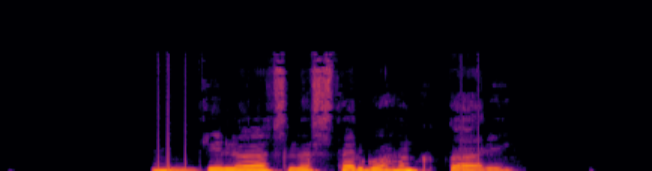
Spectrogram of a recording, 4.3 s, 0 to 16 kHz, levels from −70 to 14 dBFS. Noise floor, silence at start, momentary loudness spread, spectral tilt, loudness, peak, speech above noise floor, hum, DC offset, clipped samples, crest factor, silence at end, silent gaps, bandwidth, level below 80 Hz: under -90 dBFS; 1 s; 8 LU; -8 dB/octave; -12 LUFS; 0 dBFS; over 79 dB; none; under 0.1%; under 0.1%; 14 dB; 0.95 s; none; 11.5 kHz; -44 dBFS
